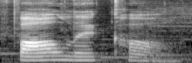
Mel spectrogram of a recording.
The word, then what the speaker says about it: follicle: look at hair anatomy first is the follicle pronounced fall look call it is a tube like pocket in the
